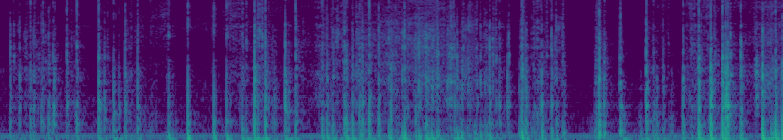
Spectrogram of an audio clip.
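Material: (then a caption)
Plastic. Long nails tap and scratch the ribbed sides of an empty, hollow, clear PET plastic water bottle with a white cap. Rapid, short, crinkly clicks and scrapes sound over a steady low hum.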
